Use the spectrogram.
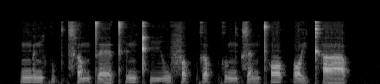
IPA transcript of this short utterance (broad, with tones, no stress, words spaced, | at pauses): ŋɵ˧nkʷɐ˧k̚t͡sʰɐ˨m t̪ɛː˨˩t̪ʰɪ˧ŋ kʰiː˨˥wfɐ˨˥p̚kɐ˧p̚ kʊ˨ŋ t͡sɐ˨nt̪ʰɔː˥k̚ɔː˨˧jkʰaː˨p̚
